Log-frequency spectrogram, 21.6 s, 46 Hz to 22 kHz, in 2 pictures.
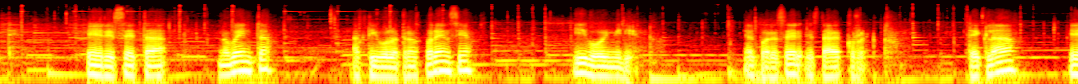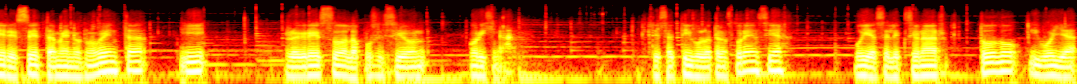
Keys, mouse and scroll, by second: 0.8 r, 3.5 alt+z, 9.5 a, 14.1 g, 17.3 alt+z, 20.7 a.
